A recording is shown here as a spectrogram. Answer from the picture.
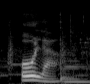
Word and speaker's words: hola: par quelques mots simples hola bonjour rappelez-vous le h muet concentrez-vous sur les sons O et A amigo ami remarquez le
